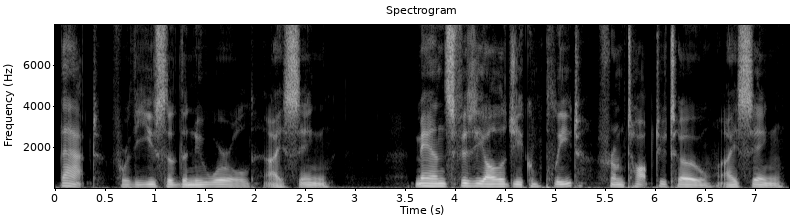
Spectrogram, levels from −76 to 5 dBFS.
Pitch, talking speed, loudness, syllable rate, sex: 95 Hz, 155 wpm, -19 LUFS, 4.1 syllables/s, male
